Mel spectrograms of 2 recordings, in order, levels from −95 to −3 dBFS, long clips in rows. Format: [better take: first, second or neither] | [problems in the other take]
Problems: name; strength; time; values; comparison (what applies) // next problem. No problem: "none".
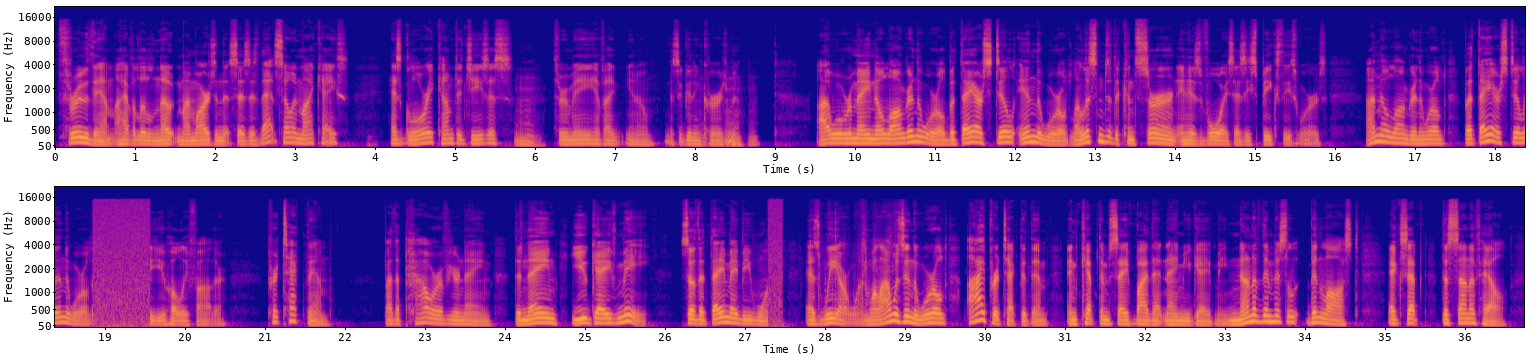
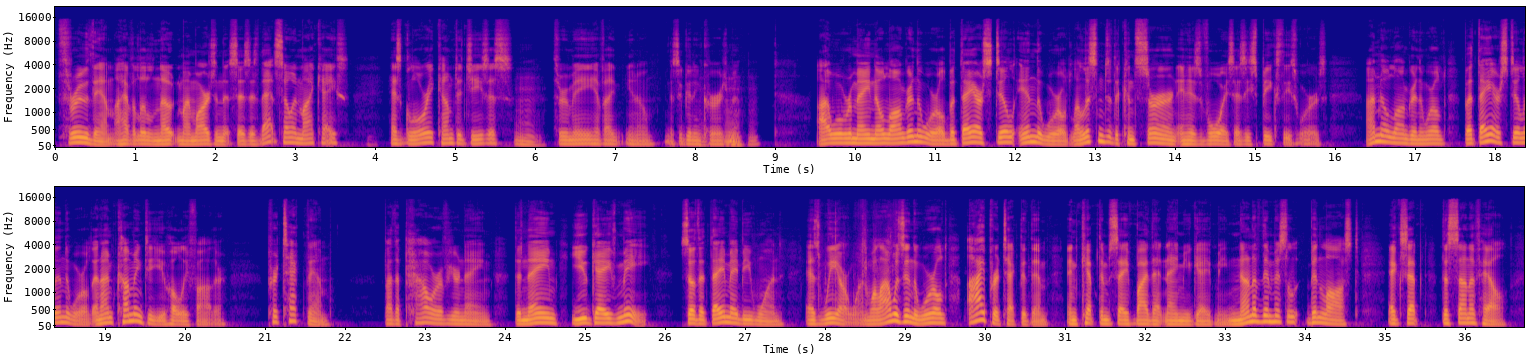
second | audio cutting out; filled with static; at 19 s for 0.5 s and at 27 s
